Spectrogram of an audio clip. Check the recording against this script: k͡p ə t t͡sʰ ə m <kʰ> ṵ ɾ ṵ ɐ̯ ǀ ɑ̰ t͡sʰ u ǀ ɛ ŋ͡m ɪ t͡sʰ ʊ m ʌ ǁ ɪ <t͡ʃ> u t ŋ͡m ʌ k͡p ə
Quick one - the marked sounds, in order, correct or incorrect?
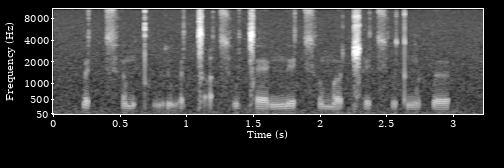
correct, incorrect: t͡sʰ

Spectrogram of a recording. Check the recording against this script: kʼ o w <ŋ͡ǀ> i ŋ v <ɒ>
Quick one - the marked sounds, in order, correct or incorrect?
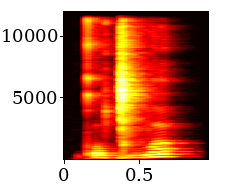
incorrect: ɡ͡ǀ, incorrect: ʌ

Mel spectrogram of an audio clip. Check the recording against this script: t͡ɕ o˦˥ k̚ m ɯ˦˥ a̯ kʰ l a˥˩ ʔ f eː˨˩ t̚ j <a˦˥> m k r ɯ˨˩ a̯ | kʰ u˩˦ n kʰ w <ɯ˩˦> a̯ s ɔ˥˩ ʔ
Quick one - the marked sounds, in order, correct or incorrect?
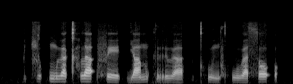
correct, incorrect: u˩˦

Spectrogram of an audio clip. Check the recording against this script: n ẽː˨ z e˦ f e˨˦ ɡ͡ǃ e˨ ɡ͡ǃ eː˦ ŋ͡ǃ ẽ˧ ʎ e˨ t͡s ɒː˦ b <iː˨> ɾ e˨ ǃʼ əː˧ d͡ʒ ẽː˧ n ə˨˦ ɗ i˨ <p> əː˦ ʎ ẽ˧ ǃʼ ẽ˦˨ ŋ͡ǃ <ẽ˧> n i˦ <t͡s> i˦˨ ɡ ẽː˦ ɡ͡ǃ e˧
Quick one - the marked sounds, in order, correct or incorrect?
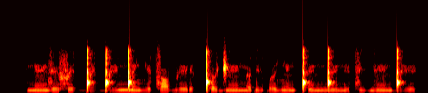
incorrect: eː˨, incorrect: ɓ, correct, correct

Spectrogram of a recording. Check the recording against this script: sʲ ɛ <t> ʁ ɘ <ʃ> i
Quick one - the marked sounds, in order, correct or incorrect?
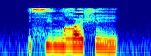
incorrect: n, correct

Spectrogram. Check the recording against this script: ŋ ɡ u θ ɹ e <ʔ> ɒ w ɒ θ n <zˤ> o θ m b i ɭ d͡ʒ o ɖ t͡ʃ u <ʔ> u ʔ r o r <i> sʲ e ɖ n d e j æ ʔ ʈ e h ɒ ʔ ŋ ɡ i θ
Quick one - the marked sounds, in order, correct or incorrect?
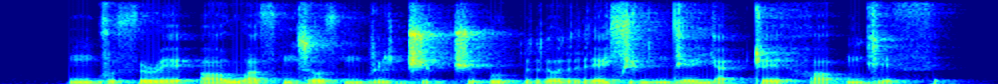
correct, incorrect: z, correct, incorrect: e

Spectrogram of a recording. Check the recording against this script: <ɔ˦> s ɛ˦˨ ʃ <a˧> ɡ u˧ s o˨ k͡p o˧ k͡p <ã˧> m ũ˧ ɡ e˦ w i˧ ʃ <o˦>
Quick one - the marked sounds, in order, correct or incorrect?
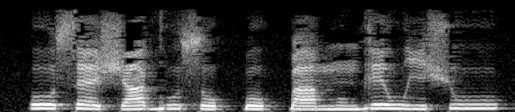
incorrect: o˦, incorrect: a˨˦, incorrect: a˧, incorrect: u˦

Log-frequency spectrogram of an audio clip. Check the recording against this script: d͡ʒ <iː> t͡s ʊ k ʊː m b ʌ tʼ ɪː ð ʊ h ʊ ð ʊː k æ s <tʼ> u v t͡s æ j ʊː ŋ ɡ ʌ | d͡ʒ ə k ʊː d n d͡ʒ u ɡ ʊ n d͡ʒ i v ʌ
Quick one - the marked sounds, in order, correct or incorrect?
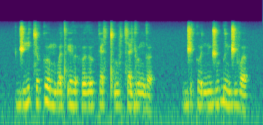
correct, correct

